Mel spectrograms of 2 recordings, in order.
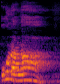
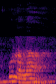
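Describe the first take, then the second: First: It is said with a tone of surprise. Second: It is said with a tone of pity. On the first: Something is astonishing. The speaker calls it wrong. "No, sorry. This is not a surprise" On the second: Something is sad news. The speaker calls it right. "maybe disappointment or pity, empathy, sympathy"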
